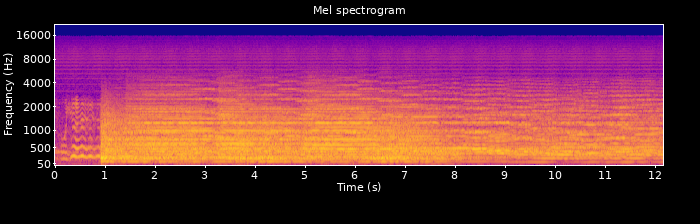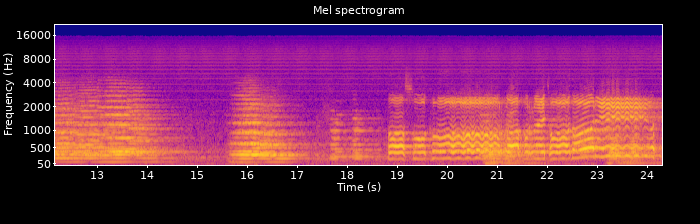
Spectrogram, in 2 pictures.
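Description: Opera orchestra playing a sustained passage that fades out just past the middle, then swells briefly. Near the end a baritone voice enters, singing with a wide vibrato over the orchestra.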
